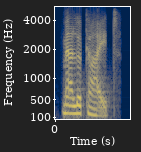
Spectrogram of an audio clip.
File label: "malachite", Indian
